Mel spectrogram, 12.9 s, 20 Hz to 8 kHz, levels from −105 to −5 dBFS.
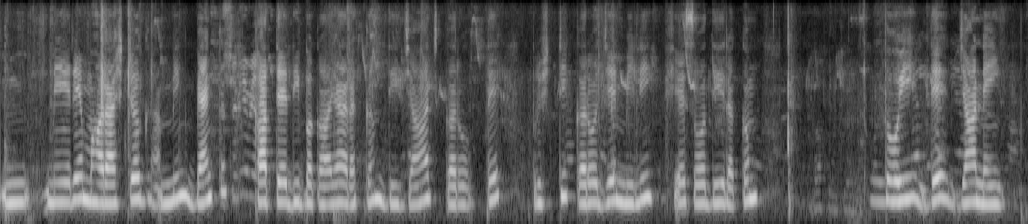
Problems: constant background noise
